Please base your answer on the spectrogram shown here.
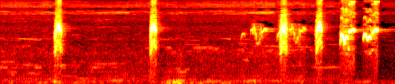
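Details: Sooty-headed bulbul training song for cage birds: isolated sharp chips about a second apart, then a quicker burst of chips and bright whistled notes near the end, with a soft low thump in the background.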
